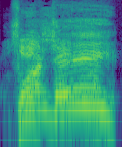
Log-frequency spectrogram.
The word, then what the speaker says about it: Swansea: But one is Swansea, of course. Just being the town next door. You didn't say it right, AJ. Swansea!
